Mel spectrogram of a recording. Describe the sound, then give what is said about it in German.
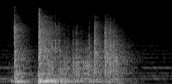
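A door opens with a few heavy wooden thunks and clunks, two strong knocks early and a softer pair later, each trailing off into a faint decaying rumble. “Öffnet die Tür!”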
